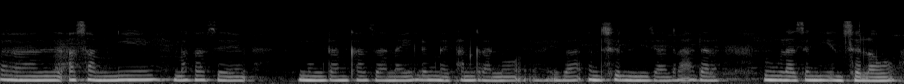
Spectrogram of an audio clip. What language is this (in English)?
Bodo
